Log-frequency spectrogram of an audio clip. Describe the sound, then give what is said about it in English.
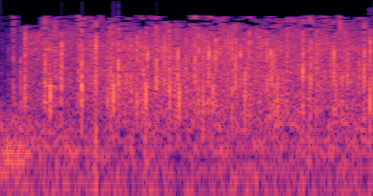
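A crowd applauds steadily for a few seconds, dense overlapping claps forming a continuous bright patter at a moderate, even loudness with no voices. “I think we should clap it up.”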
